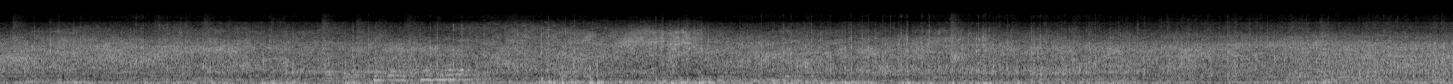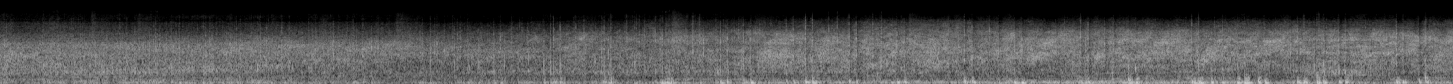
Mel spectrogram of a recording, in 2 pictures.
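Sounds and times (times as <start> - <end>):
model train wheels rolling on rails: 0.0 - 29.0.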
